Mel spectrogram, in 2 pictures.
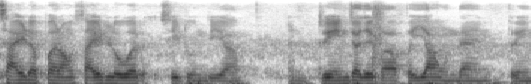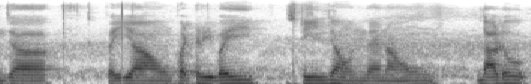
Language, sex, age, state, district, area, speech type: Sindhi, male, 18-30, Gujarat, Surat, urban, spontaneous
